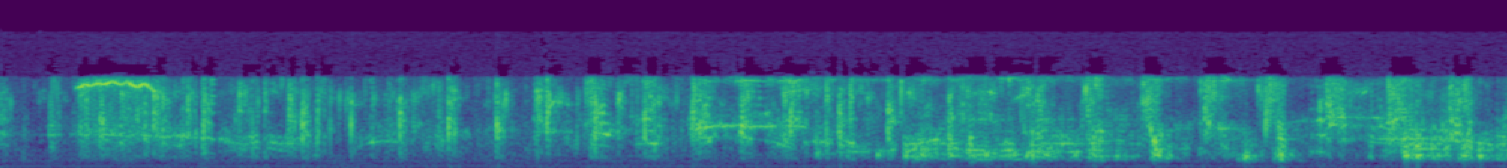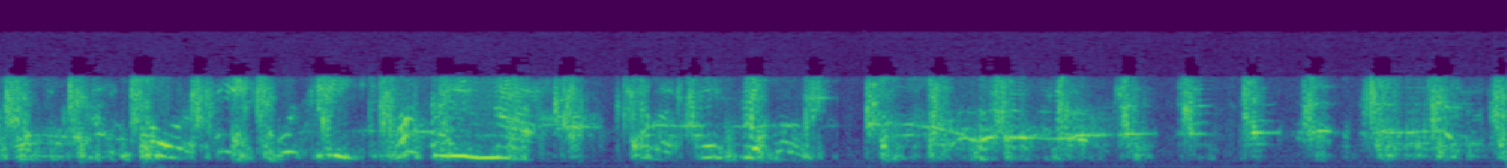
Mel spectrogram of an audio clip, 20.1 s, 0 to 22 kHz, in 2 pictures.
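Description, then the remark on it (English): A dense crowd at a football game, the Fayette crowd after the Fayette Falcons' 14-9 victory over the Marceline Tigers, chatters and murmurs continuously at a fairly steady loud level, with scattered shouts rising out of the din and a few brief dips. “Listen to this fair crowd.”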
